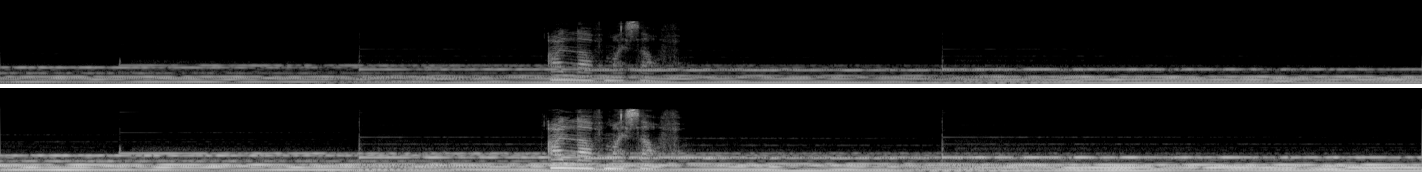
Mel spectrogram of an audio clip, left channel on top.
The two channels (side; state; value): left; quieter; 11.5 dB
